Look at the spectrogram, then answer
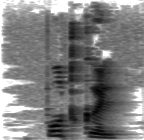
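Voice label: "путкыль", Komi, female; kpv audio dict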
